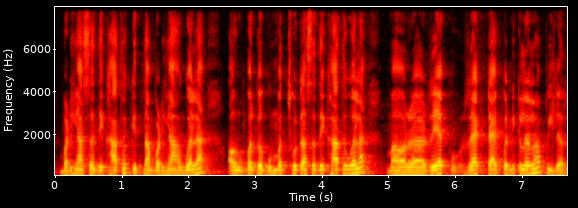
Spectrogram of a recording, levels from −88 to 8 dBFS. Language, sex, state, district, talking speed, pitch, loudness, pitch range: Bhojpuri, female, Uttar Pradesh, Varanasi, 225 wpm, 175 Hz, -21 LUFS, 160-180 Hz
